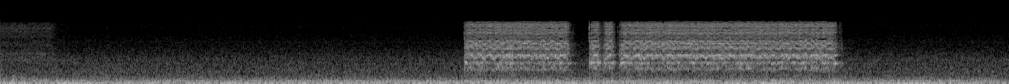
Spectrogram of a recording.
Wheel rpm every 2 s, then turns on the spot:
0, 0, 110, 170, 40.
none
